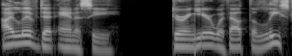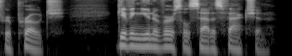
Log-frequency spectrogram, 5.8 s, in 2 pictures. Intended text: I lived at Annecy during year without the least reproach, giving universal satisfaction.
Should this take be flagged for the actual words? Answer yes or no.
no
